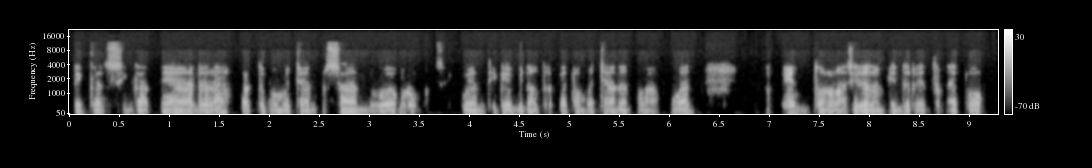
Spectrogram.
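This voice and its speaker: A young man reading a scripted academic presentation as a student, in a monotone with occasional stumbles. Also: low voice, normal speed, slightly rough, dry recording. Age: young adult. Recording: muffled phone-like narrow band sound.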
